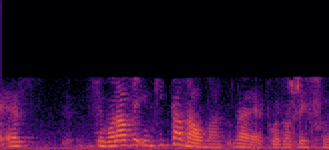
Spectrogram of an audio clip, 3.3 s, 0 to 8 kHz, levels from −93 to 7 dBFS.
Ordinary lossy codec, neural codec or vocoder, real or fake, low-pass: AAC, 16 kbps; none; real; 7.2 kHz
